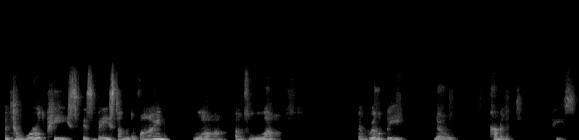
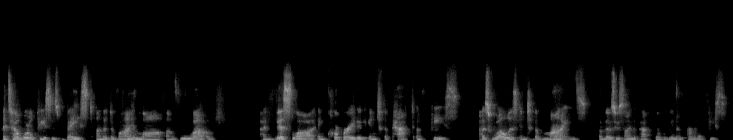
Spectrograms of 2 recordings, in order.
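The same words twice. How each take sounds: First: Slow, deliberate "divine law of love"; weighty repeated quote; slow emphatic reading. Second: Said in the usual way. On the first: Shown as a demonstration. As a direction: drop to a hush on "peace". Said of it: "repeats quote slowly for emphasis". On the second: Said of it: "first reading of the quote".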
